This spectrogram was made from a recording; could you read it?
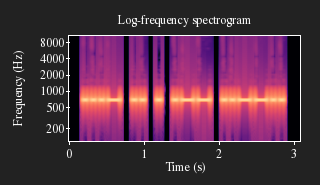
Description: Morse code, heard as a keyed tone, about 22 wpm, 700 Hz. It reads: VIEW?
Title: Sentences from Top 1000 Words - Review Part 6 - 22wpm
